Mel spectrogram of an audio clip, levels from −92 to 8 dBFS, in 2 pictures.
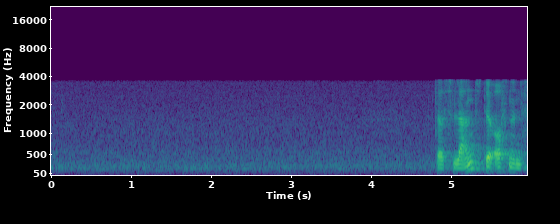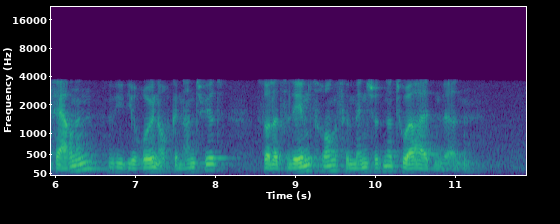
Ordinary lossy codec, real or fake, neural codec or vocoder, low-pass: none; real; none; 3.6 kHz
